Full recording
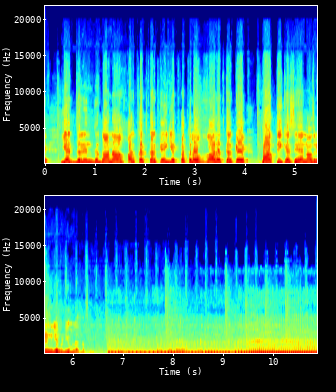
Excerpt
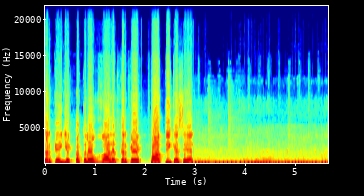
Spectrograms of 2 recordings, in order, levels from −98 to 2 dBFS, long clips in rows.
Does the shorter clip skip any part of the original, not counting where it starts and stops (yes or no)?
yes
